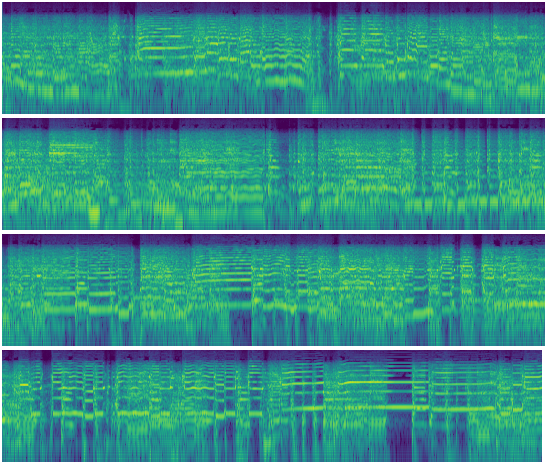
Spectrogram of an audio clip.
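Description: G&L Custom Shop ASAT T-style electric guitars played through amps in a jam. Lead lines run over the guitar backing, with notes sliding and bending in pitch.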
